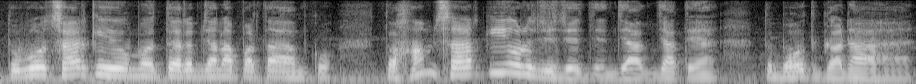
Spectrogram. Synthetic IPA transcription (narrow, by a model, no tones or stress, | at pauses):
t̪oʋosəɦəɾkit̪əɾəbd͡ʒaːnapɐɽt̪aɦɛɦɐmkot̪ohɐmsəɦəɾkiɔːɾd͡ʒad͡ʒaːt̪eɦɛ̃ː | t̪obɐɦʊt̪ɡɐɖʱaɦɛː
